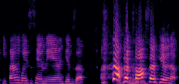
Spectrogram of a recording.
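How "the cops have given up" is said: laughing through the words. Real, not acted. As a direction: read it cracking up. Laughing while reading.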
